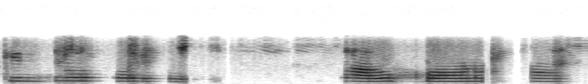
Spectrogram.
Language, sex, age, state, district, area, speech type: Odia, female, 18-30, Odisha, Bhadrak, rural, conversation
